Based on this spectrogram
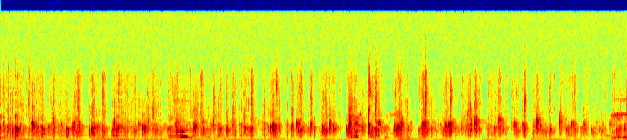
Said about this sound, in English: Let's give him a hand clap of praise right as your pastor's coming. God bless you.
